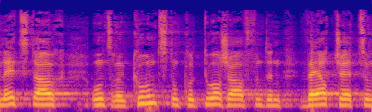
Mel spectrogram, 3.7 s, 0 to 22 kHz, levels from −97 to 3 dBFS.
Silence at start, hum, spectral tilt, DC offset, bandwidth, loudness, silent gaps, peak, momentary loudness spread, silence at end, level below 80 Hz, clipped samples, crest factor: 0 s; none; -5.5 dB/octave; under 0.1%; 16 kHz; -16 LUFS; none; 0 dBFS; 10 LU; 0 s; -54 dBFS; under 0.1%; 16 dB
